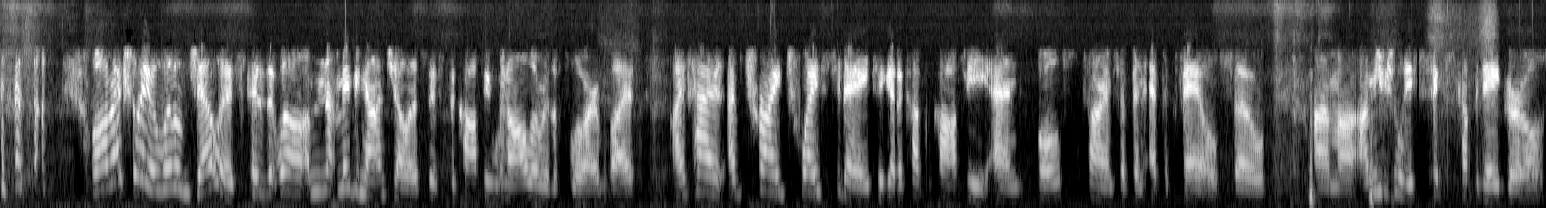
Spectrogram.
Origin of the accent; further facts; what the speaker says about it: Connecticut, United States; I grew up in Connecticut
